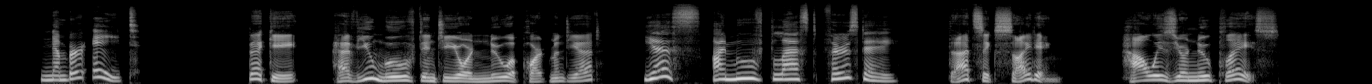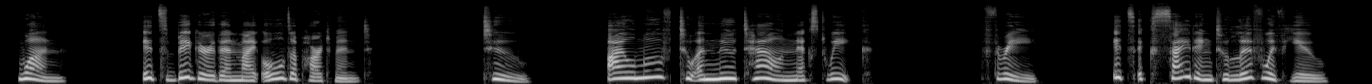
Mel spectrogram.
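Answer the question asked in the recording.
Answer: 1: It's bigger than my old apartment.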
